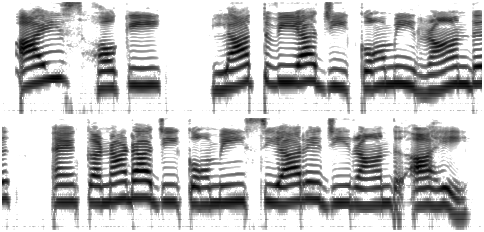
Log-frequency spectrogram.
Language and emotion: Sindhi, neutral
